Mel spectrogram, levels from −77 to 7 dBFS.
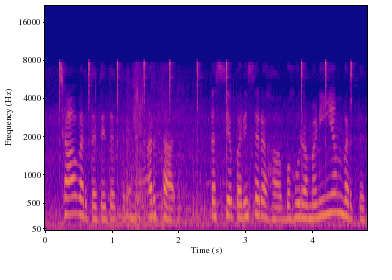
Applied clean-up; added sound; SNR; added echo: none; Race car, auto racing / Accelerating, revving, vroom + Hammer; 10 dB; none.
